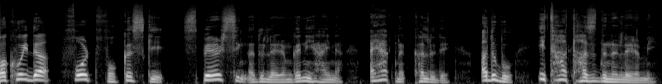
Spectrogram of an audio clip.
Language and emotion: Manipuri, surprised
